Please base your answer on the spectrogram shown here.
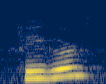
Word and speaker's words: figures: So, notice here, fijaos bien en la pronunciación de esta palabra un poco difícil, ¿no? Figures. Figures. Esa G-U es un poco complicado, pero notice ahora, again, la pronunciación.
